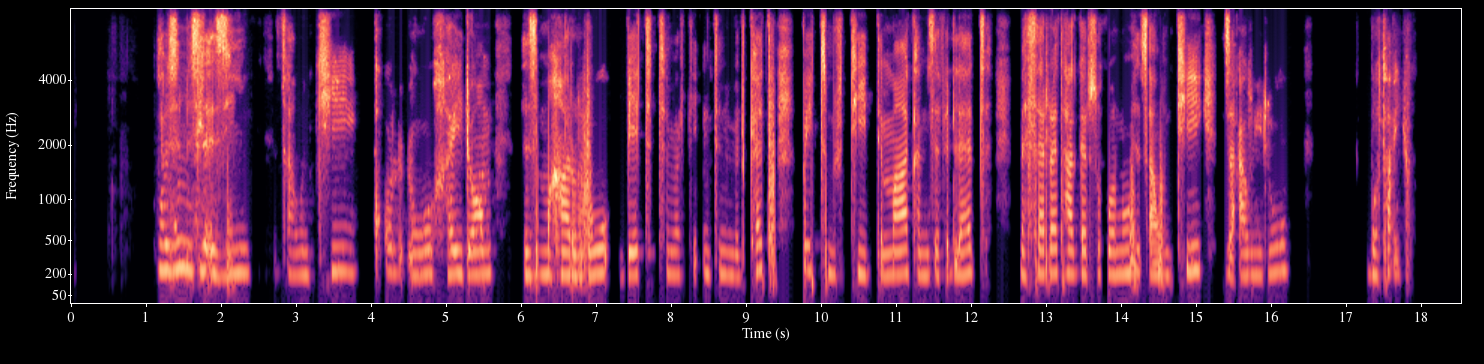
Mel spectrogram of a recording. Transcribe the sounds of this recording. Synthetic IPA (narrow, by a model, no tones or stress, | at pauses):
ʔaβzimɨsliʔɨzi | hɨt͡sʼawɨnt̪ʰikʼolʕuxɐjd̪o̞m | zɨmːahaɾɨlube̞t̪ʰːɨmhɨɾt̪ʰiʔɨnt̪ʰɨnɨmɨlkʰɐt̪b̥e̞t̪ʰːɨmhɨɾt̪ʰid̪̥ɨmːakʰɐmzɨfɨlːɐt̪ʼmɐsɐɾɐt̪haɡɐɾz̥ɨxo̞nuhɨt͡sʼa̰wʊ̰nt̪ʰizɨʕawilu | bo̞t̪ʰaʔɨjːu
